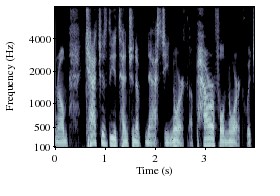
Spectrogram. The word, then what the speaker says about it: Gnasty: junkyard, which he renamed Nasty's World. And Nasty is spelled Gnasty.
